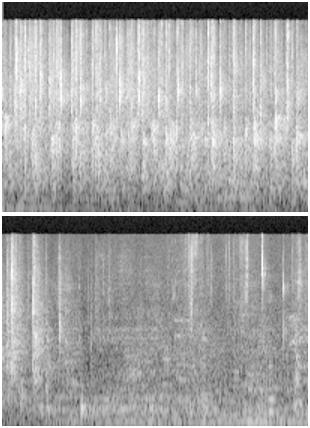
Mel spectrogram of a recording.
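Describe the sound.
An audience claps to welcome a speaker to a talk on blood and plasma donation. The dense applause fades out over several seconds, then a voice starts speaking.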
